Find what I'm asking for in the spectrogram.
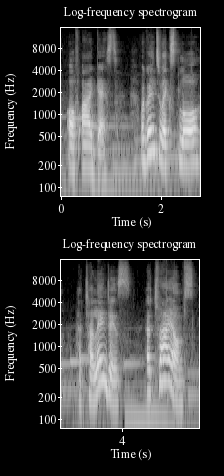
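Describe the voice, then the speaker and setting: A woman hosting an interview show, introducing her guest in a measured, formal way and asking questions in a studio. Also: mid-range voice. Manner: measured, formal introduction with slow emphatic phrases. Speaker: podcast host.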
